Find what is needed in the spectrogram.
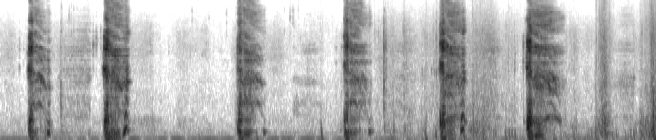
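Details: Adult hacking cough with wheezing, linked to tree pollen and mold spores: six harsh, hacking coughs in short bursts with a wheezy quality between them.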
